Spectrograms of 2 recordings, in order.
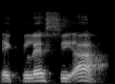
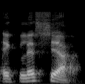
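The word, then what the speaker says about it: ἐκκλησία: ang Greek word ni eclesia o ecle e k l a eclesia even yung pronunciation dapat tama kasi yung mga hindi marunong mag-pronounce diyan eclesya kaya diyan galing yung tagalog natin na iglesya pero yung Greek niya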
